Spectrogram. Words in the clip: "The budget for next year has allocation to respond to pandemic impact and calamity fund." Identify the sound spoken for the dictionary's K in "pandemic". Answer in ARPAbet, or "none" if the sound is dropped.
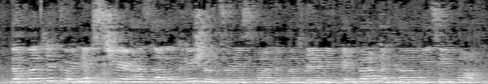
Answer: none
